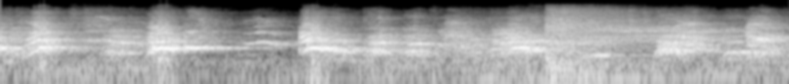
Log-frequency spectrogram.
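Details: Phu Quoc Ridgeback dogs of mixed ages barking and yipping loudly, roughly one bark each second in an uneven rhythm, with short whiny squeals between some of the barks.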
